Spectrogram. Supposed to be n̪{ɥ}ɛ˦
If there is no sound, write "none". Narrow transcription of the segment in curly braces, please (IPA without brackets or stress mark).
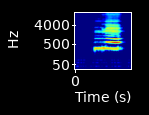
ɥ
